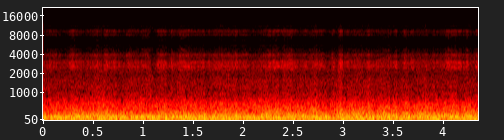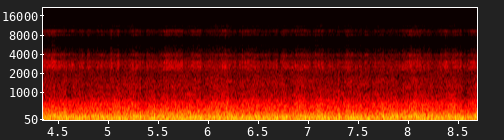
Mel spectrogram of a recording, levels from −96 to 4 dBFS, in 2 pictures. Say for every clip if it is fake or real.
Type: real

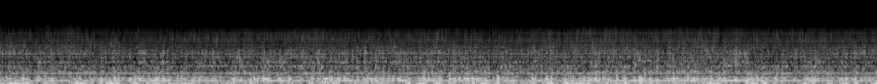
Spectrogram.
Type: fake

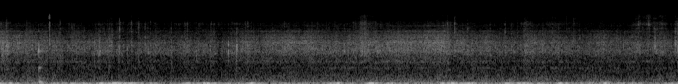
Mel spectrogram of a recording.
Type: real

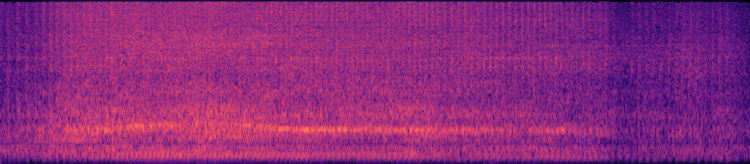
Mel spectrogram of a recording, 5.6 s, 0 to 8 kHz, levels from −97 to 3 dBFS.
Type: fake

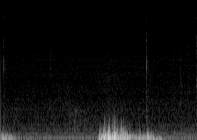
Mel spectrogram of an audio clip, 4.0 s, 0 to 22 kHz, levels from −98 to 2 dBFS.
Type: real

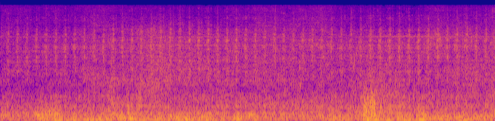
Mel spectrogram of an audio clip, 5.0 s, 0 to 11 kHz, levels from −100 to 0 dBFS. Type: fake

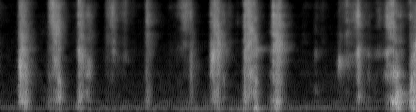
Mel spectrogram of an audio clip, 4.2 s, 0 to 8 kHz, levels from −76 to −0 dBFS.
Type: fake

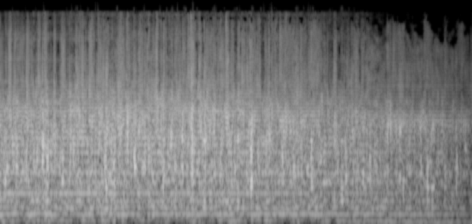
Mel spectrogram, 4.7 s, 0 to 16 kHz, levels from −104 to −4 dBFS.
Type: fake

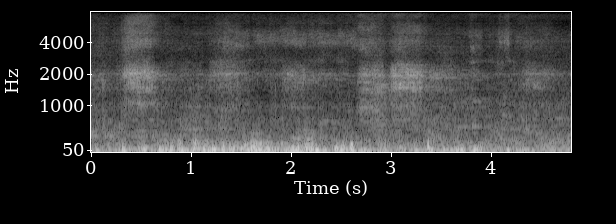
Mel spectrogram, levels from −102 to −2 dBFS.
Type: fake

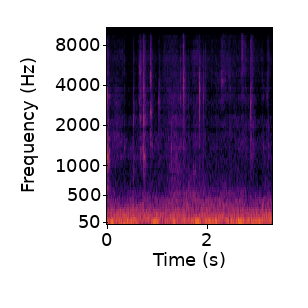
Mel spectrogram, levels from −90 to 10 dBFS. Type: fake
